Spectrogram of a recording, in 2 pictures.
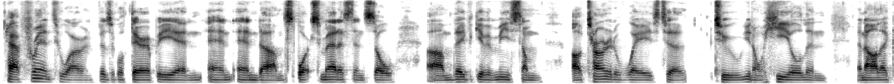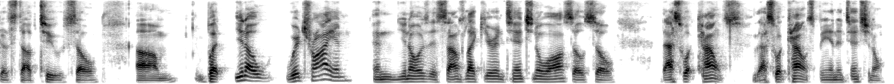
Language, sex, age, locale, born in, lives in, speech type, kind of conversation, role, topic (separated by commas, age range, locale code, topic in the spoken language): English, male, 60-64, en-US, United States, United States, conversation, unstructured, none, What quick mindful moments do you fit into hectic days to feel grounded, and can we swap ideas?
